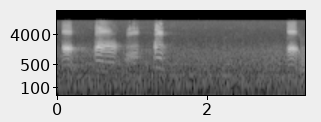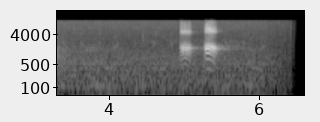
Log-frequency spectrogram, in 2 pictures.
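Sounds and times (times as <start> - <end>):
crow cawing: 0.0 - 1.6, 3.0 - 3.4, 4.9 - 5.7.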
